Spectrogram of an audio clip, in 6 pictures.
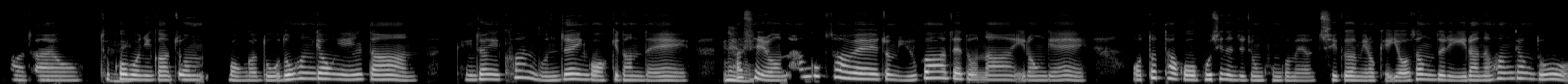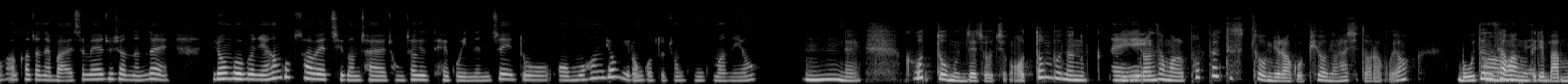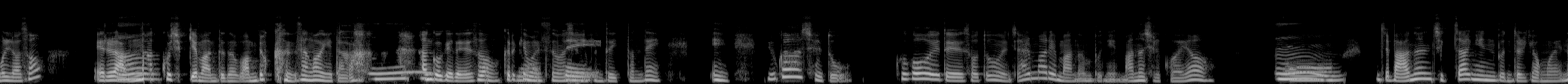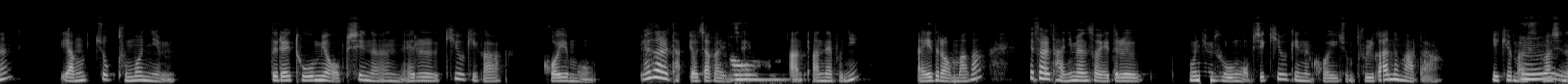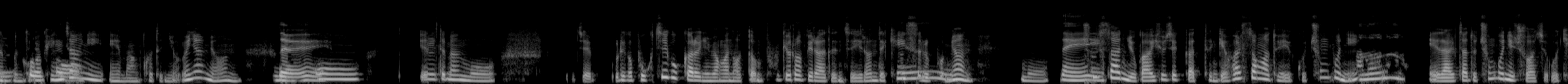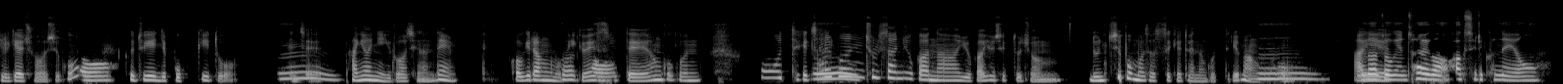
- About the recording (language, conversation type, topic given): Korean, podcast, 아이를 가질지 말지 고민할 때 어떤 요인이 가장 결정적이라고 생각하시나요?
- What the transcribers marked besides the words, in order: other background noise; tapping; laughing while speaking: "완벽한 상황이다"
